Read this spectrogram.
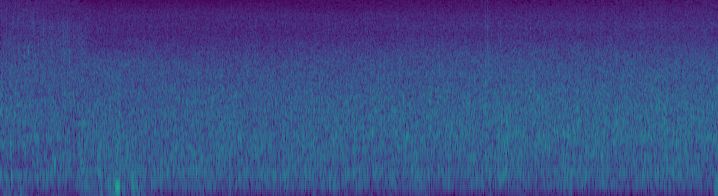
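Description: A small waterfall splashes steadily into a pool.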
